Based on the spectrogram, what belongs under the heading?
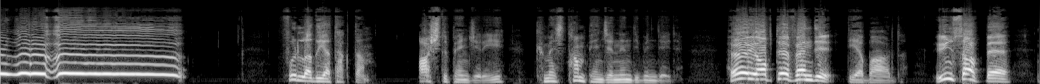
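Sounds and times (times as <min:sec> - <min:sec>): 
large Indian-breed rooster crowing from a coop in Beşiktaş: 0:00.0 - 0:01.9
speech: 0:02.9 - 0:10.3.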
